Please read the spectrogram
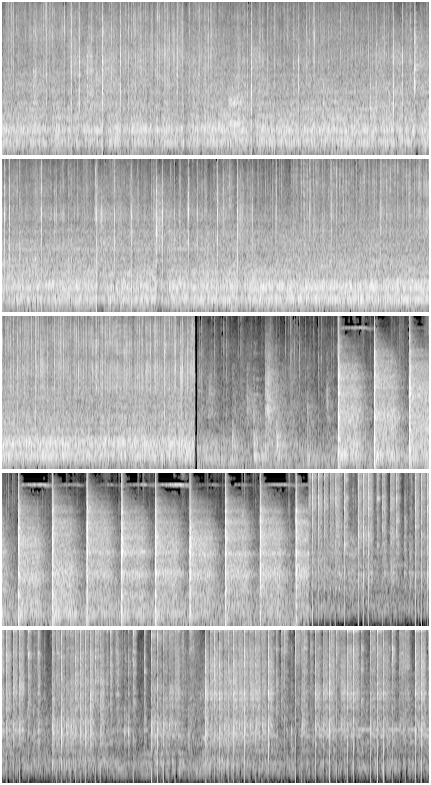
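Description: A solid-fuel forge fire burning with a steady rush and crackling as it throws sparks. Then about a dozen hammer blows ring on a steel anvil, about two a second, followed by quieter irregular tapping.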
